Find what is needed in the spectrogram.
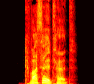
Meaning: inflection of quasseln: 1. second-person plural preterite 2. second-person plural subjunctive II
- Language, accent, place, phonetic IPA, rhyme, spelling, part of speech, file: German, Germany, Berlin, [ˈkvasl̩tət], -asl̩tət, quasseltet, verb, De-quasseltet.ogg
